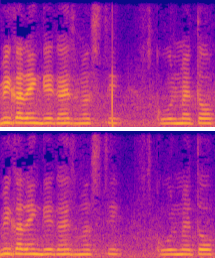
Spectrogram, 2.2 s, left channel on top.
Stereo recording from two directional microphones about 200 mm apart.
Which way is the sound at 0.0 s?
20° right (ahead or behind).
